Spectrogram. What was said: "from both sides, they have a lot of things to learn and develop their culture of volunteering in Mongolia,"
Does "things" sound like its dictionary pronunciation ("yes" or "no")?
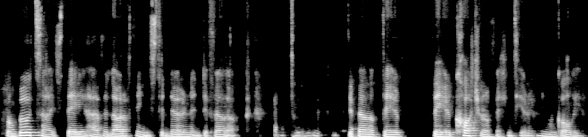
yes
